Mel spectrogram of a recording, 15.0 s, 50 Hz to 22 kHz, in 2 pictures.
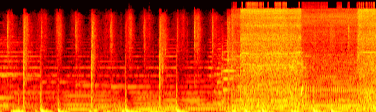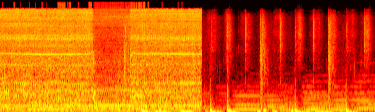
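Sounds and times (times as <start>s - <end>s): background music with steady beat: 0.0s - 15.0s
power tool whining: 4.6s - 11.6s.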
